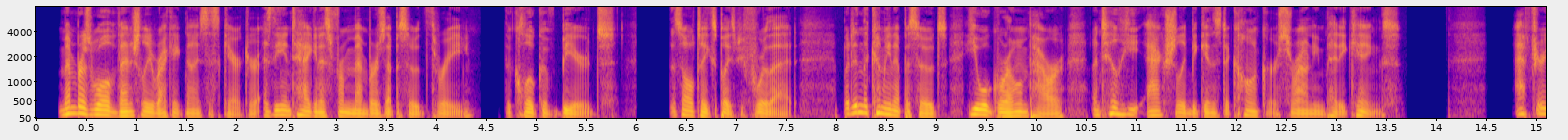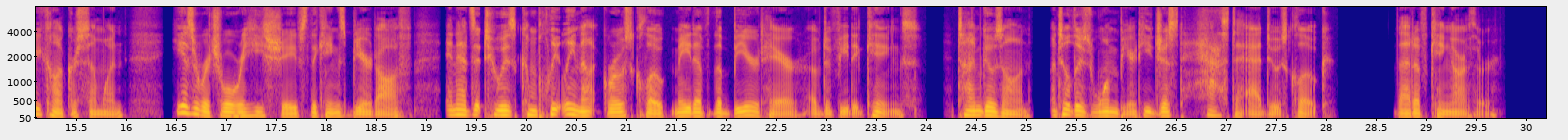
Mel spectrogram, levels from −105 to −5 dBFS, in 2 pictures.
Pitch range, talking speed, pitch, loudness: 85-115 Hz, 185 wpm, 100 Hz, -23 LUFS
